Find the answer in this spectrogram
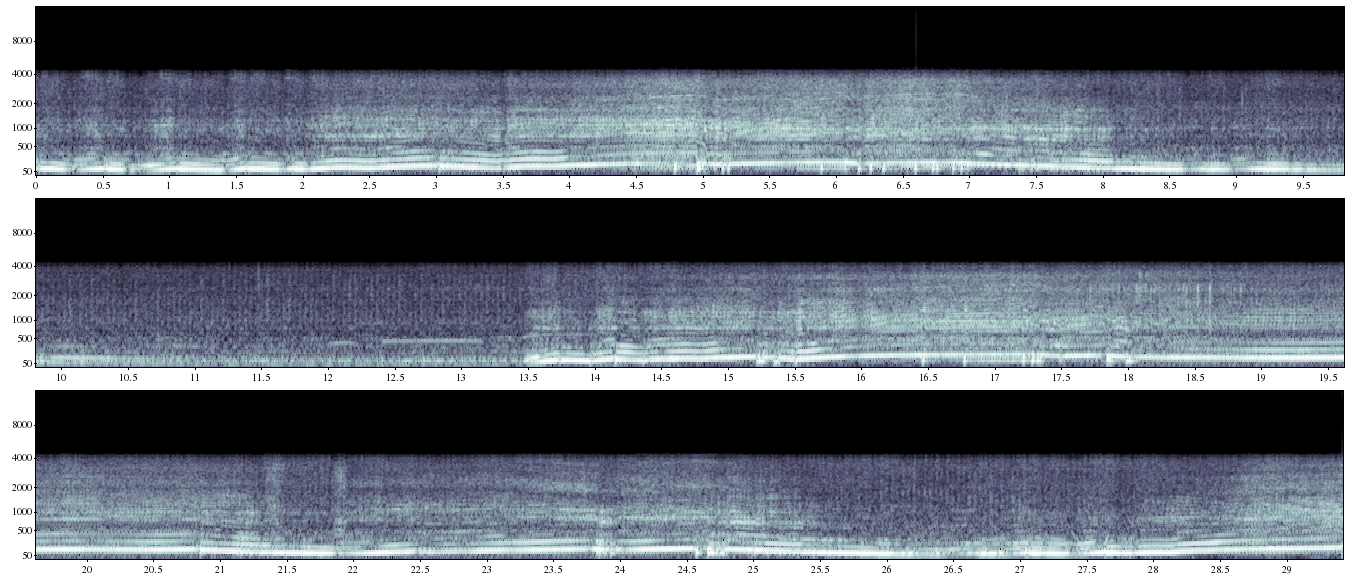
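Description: Small Suzuki off-roader's engine revving up and down again and again, the pitch climbing and falling over a few seconds each time, as a vehicle stuck in mud spins its wheels while being towed out. It goes quieter about ten seconds in, then comes back loud suddenly near the middle.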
